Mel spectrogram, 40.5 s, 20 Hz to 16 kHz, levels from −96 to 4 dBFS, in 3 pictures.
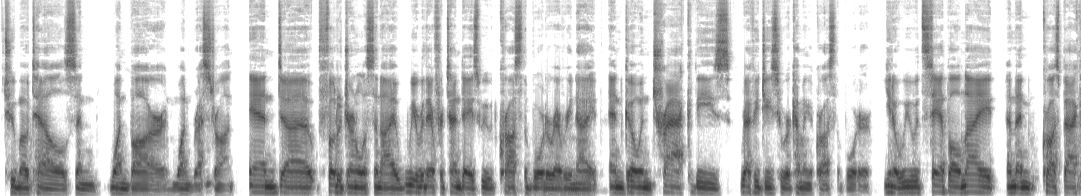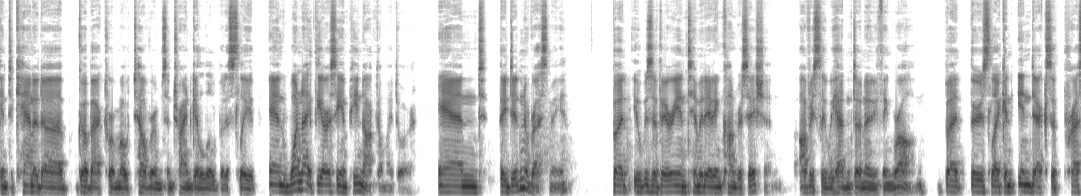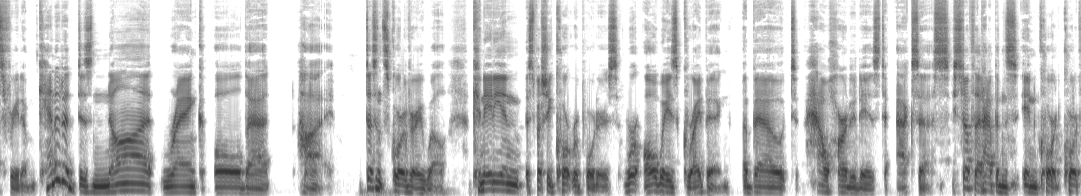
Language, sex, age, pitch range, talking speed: English, male, 30-49, 90-115 Hz, 200 wpm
